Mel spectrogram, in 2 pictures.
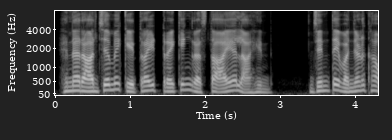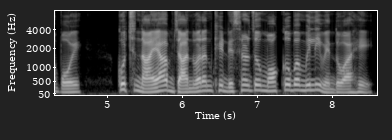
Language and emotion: Sindhi, neutral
